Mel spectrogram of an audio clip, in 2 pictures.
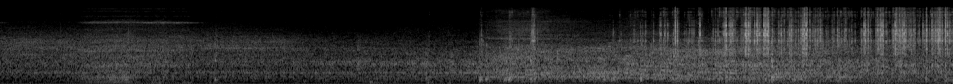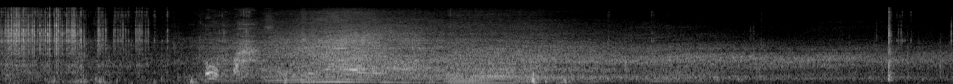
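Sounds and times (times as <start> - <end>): dense rapid rattle of clicks: 4.8 - 12.1
car driving past: 11.6 - 18.3.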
